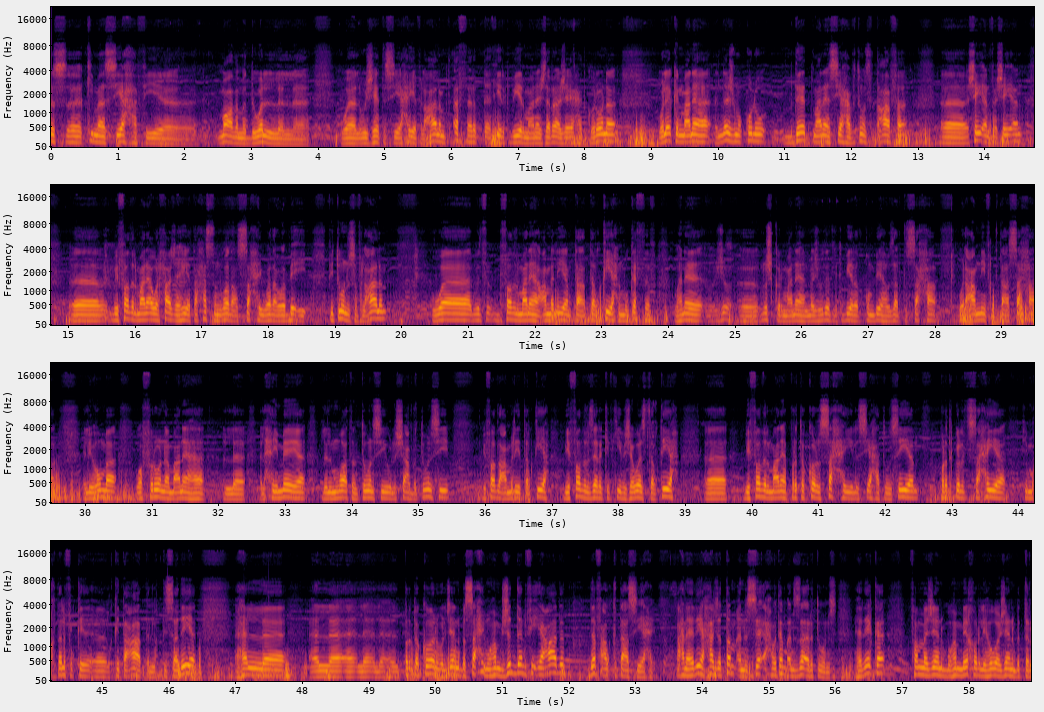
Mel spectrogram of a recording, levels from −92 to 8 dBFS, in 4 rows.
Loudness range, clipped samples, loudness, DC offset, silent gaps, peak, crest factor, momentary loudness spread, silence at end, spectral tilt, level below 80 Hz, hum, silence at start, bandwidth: 3 LU; under 0.1%; -25 LUFS; under 0.1%; none; -10 dBFS; 14 dB; 10 LU; 0 s; -7.5 dB/octave; -52 dBFS; none; 0 s; 17 kHz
